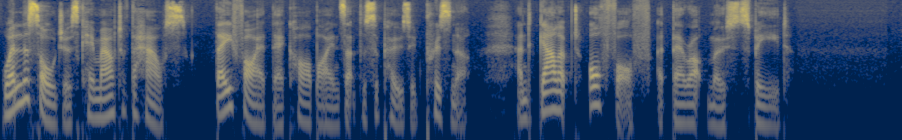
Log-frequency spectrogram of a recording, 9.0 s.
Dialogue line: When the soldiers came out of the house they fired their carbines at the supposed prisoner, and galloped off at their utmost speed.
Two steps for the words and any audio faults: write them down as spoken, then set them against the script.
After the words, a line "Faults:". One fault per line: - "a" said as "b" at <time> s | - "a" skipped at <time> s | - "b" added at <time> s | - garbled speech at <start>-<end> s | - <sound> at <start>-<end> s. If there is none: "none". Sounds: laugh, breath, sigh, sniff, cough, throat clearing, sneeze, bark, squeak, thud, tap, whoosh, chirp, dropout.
When the soldiers came out of the house they fired their carbines at the supposed prisoner, and galloped off off at their utmost speed.
Faults:
- "off" added at 6.2 s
